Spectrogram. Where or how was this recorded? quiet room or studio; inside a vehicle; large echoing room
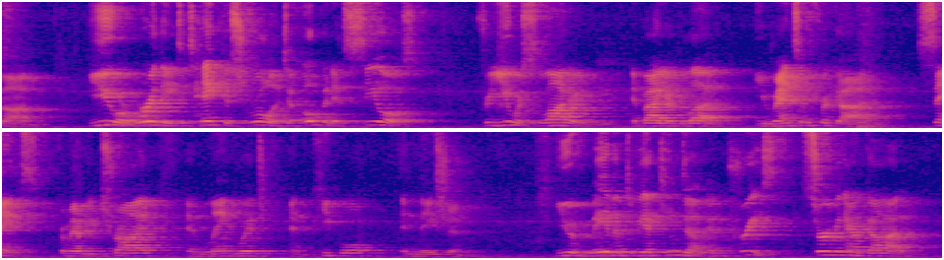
large echoing room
